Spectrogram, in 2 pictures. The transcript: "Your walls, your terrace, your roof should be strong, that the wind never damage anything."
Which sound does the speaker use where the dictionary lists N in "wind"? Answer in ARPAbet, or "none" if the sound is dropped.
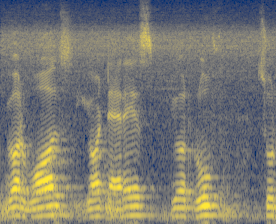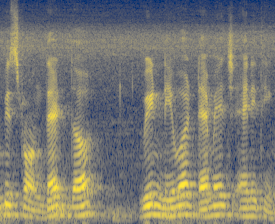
none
